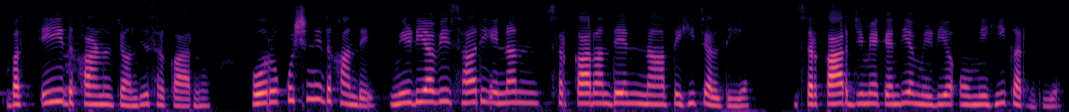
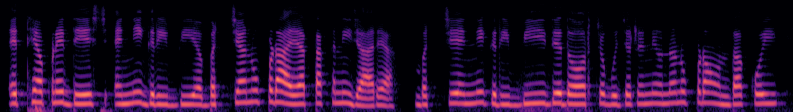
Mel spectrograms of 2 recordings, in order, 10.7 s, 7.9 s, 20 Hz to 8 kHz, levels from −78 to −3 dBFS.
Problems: constant background noise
